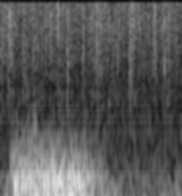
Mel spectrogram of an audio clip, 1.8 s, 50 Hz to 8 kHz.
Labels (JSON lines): {"label": "biophony, growl", "recorder": "SoundTrap 500"}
